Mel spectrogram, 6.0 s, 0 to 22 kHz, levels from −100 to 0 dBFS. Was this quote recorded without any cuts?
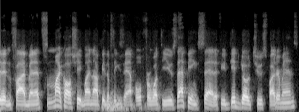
no; 2 cuts; at 0.9 s, 2.2 s

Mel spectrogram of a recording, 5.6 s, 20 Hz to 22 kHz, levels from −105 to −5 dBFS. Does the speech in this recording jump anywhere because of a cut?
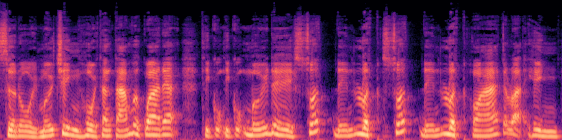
yes; 2 cuts; at 2.2 s, 3.8 s

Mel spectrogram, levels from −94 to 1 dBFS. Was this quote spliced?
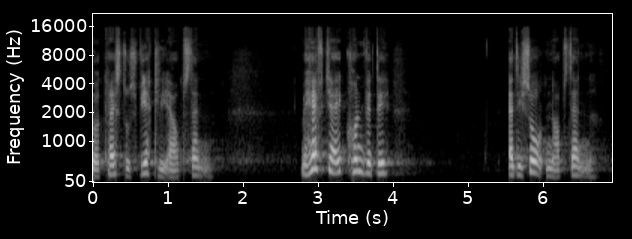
no; 0 cuts

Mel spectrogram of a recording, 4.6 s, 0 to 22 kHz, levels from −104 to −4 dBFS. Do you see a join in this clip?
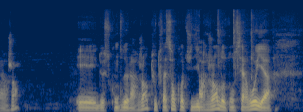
yes; 2 cuts; at 1.8 s, 3.0 s

